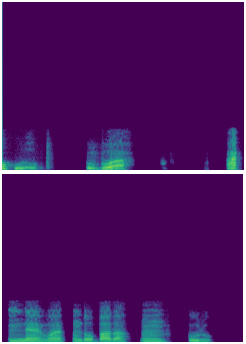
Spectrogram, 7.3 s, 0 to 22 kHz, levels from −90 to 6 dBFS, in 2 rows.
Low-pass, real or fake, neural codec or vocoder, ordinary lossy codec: 5.4 kHz; fake; codec, 16 kHz, 0.4 kbps, LongCat-Audio-Codec; none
